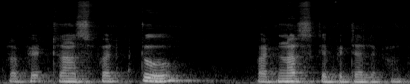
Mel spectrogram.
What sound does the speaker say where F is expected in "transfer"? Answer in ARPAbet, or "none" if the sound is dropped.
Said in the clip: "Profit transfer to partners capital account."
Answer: P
